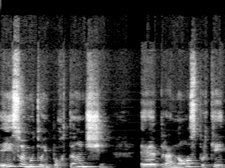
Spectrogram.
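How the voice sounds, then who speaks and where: At a fairly slow pace, a woman talks with a fairly high pitch and fairly even intonation. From France. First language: French (speaking Portuguese). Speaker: course facilitator and speaker. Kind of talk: podcast interview.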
